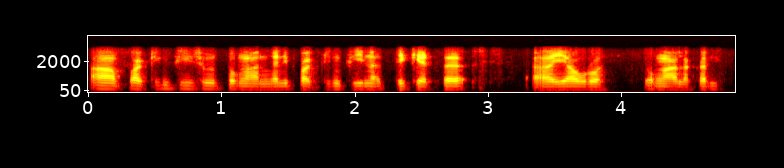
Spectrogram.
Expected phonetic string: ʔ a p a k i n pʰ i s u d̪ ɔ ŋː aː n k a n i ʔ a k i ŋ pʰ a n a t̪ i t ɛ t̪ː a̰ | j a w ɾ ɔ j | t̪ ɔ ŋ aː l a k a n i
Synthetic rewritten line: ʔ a p a k i ŋ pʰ i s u t̪ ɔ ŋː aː n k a n i p a k i ŋ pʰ i n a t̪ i k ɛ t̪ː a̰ | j a w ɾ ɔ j | t̪ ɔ ŋ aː l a k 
